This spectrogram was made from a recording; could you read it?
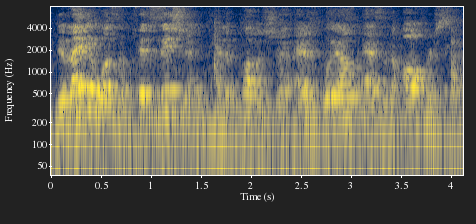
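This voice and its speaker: A woman's voice: medium pitch, lively intonation, brisk. A woman reading scripted historical narration aloud as a narrator in a readers theater. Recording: distant, echoey hall, clear noise.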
